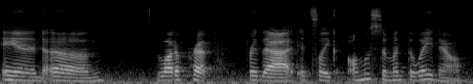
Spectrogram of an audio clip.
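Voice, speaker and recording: A woman in her late twenties co-hosting a podcast in casual chat, easygoing and quick to laugh. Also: fairly low pitch, steady tone, slight background noise. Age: 20s. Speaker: podcast co-host.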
